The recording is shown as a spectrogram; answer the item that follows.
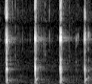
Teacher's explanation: And the sound of letter K is k, k, k, k. There's no vibration of vocal cords. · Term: Voiceless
